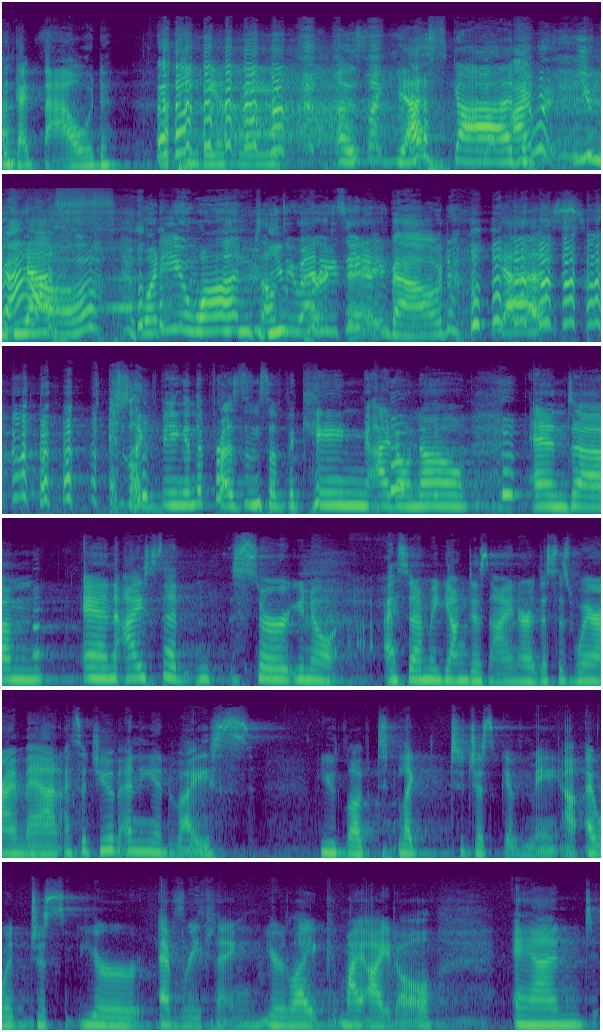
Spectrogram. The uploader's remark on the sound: Live from the WorkParty Tour.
